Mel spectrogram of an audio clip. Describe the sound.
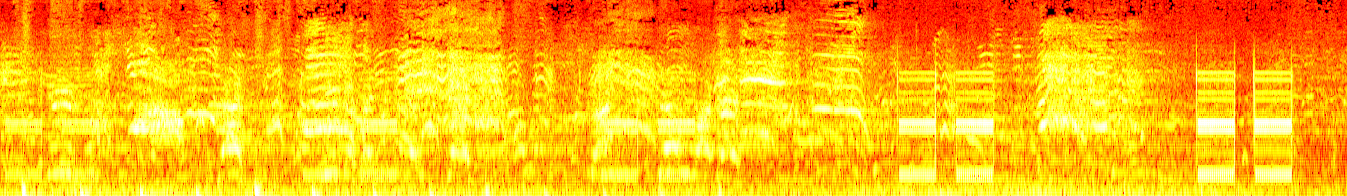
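Telephone keypad dialing: a few short bursts of paired electronic beeps stand out over a busy background of voices and crowd noise.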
